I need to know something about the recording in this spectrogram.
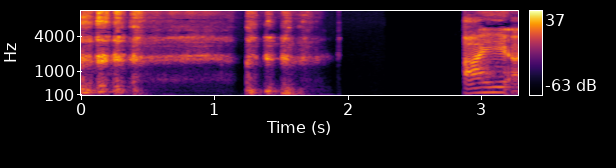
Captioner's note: clears throat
